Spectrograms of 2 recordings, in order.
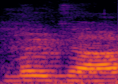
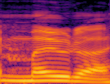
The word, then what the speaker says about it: Muta: Muta. Okay. This motherfucker hits you with Muta. He didn't even say Muta. He said Muta.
